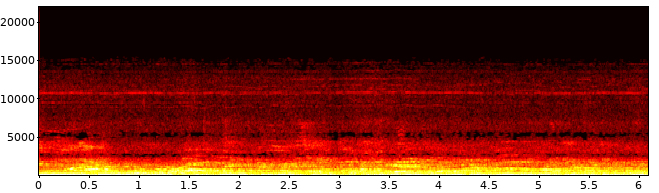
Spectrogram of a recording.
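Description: Steady low hum of the electric blower fans that keep the inflatable bounce structures inflated, with children's voices calling and chattering over it.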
